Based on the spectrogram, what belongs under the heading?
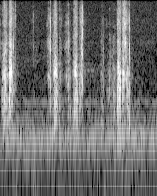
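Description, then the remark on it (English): A pen scratches across the paper of an old, yellowing guest book in quick, uneven strokes, like someone signing a name to check into a mountainside cabin. It is fairly quiet, with short pauses between bursts of writing. No one speaks. “Mind signing in this book right here?”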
